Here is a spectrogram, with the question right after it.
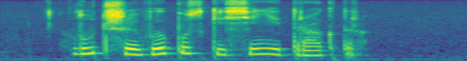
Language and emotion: Russian, neutral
